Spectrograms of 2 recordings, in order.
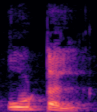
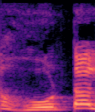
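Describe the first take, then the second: First: The h is silent, American style. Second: It starts with an h sound, British style.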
